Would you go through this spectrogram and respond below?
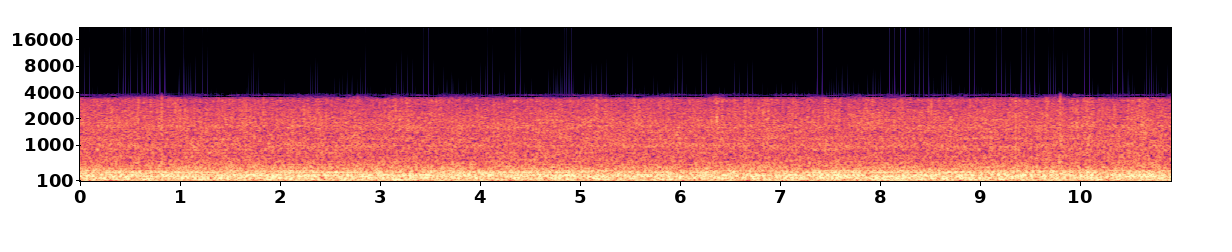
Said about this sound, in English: I felt the change in the car engine more than I heard it.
